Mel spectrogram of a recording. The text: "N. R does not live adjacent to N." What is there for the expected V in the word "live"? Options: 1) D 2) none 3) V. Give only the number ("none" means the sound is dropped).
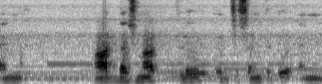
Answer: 2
